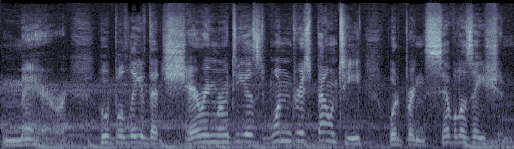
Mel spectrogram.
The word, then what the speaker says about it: Rodia: Rodia? No. I'm gonna keep pronouncing it as Rodia.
